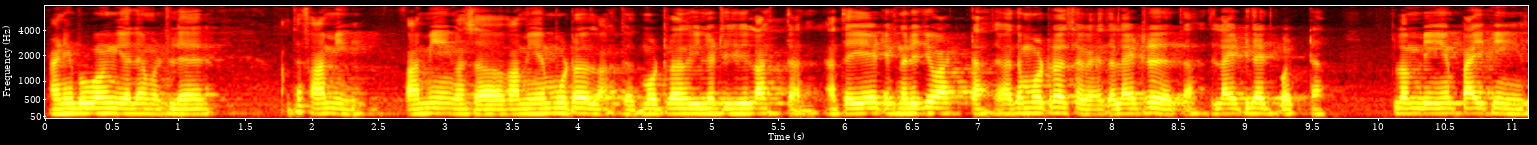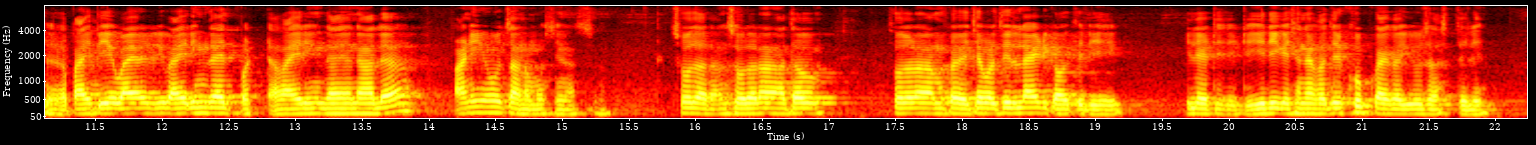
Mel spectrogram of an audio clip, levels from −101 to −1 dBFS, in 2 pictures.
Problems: constant background noise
